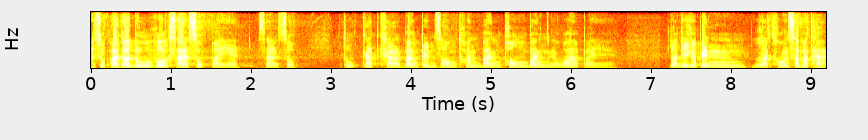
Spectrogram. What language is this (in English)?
Thai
